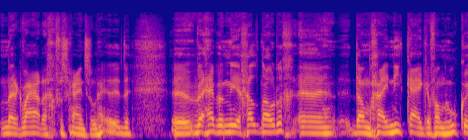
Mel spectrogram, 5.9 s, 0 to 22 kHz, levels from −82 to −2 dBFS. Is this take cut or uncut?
uncut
